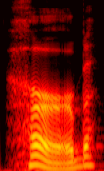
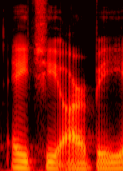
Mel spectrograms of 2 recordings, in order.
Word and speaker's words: herb: it's both for example in British English it's herb h-e-r-b and in American English it's herb h-e-r-b same spelling different pronunciation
